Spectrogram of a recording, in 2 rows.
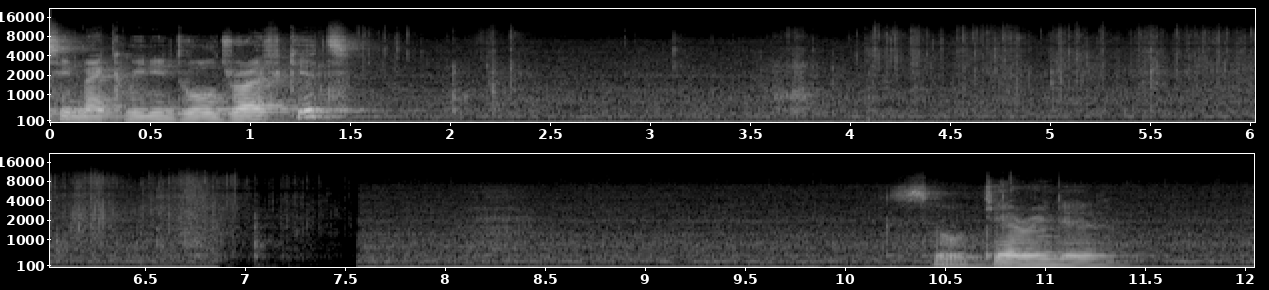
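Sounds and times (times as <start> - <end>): plastic packaging crinkling: 1.4 - 2.4, 3.6 - 7.6.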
